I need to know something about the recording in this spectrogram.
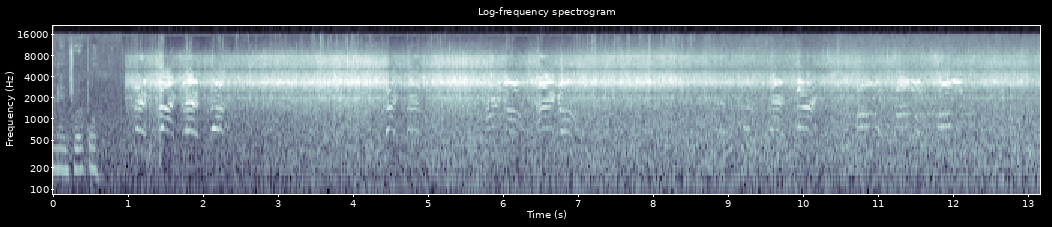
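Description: Young men shout excitedly over the rushing water.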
